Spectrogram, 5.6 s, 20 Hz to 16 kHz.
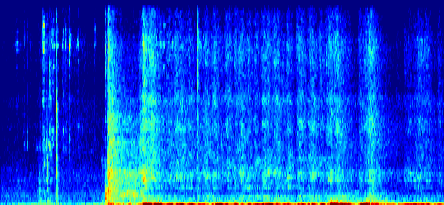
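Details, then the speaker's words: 1956 Chevrolet 210 Delray Club Coupe Pro Street V8, restored with a frame-off restoration, starting before warm-up. Short crank, fires right away and settles into a strong, lumpy, even idle. Oil pressure is checked. Healthy easy start. "how easily it starts. Nice idle to it."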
